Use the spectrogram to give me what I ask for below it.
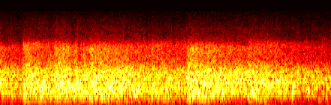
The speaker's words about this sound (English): The premature explosion at the gap threw the rustlers into a panic.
